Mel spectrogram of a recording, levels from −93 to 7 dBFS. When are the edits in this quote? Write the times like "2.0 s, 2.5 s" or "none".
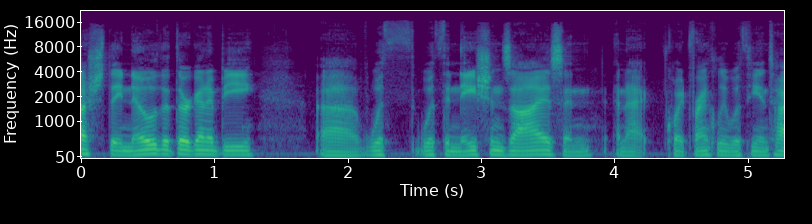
none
